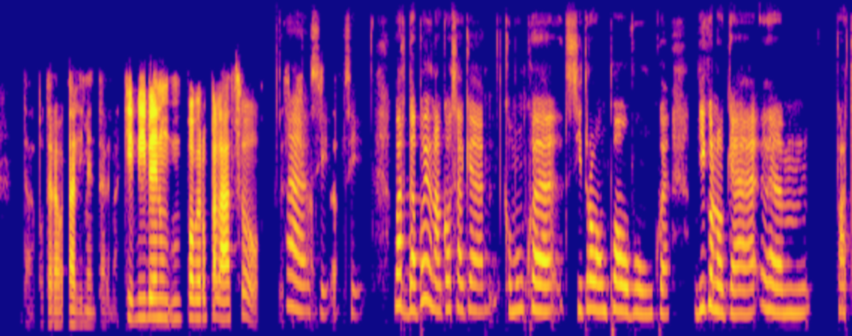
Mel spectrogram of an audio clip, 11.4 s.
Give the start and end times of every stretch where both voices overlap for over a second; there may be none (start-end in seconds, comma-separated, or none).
none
